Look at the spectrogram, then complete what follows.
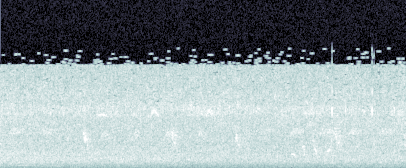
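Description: Steady outdoor background noise, an even hiss with no clear rhythm, with a few faint, short high chirps scattered through it.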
